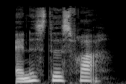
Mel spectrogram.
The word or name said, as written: andetstedsfra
